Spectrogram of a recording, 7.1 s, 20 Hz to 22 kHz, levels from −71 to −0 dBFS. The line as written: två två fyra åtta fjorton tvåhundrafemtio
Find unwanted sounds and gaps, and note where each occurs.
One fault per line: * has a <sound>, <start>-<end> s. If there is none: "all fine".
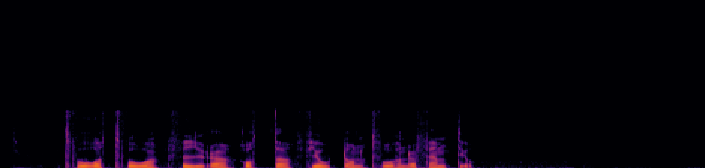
all fine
